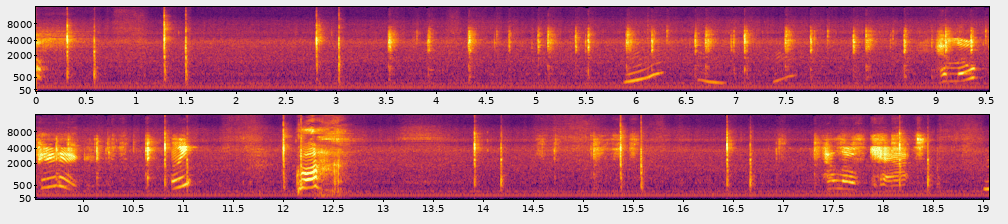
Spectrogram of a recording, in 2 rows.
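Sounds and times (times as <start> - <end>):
sharp clicks: 2.8 - 5.6, 13.9 - 14.3.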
